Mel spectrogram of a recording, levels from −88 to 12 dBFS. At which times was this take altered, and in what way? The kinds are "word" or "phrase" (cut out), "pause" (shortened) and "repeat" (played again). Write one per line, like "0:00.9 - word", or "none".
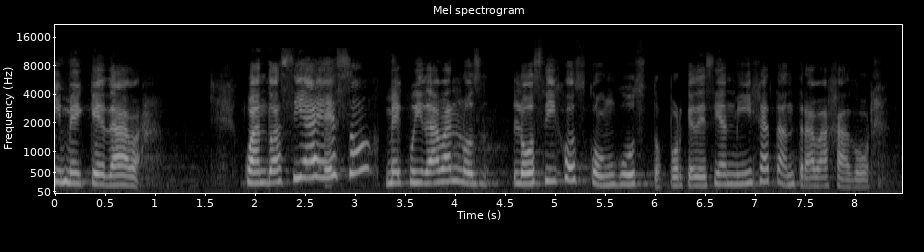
0:03.2 - pause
